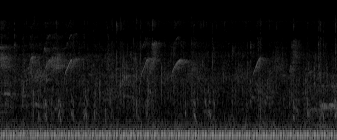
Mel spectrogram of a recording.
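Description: A small bird calling over and over with short chirps that rise and fall, over a steady low hum and scattered faint clicks.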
